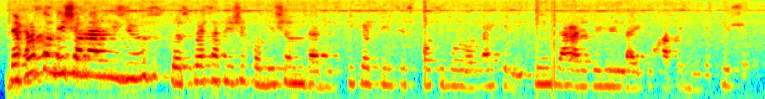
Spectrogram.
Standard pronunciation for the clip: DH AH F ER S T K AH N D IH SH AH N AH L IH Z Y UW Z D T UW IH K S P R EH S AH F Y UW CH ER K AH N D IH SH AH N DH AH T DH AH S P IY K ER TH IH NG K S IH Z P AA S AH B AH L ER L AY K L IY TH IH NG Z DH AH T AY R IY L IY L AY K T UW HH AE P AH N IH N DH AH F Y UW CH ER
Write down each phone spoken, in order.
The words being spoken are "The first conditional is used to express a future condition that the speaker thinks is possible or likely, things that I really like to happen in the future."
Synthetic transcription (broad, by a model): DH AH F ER S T K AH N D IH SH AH N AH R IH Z Y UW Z T UW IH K S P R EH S AH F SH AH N K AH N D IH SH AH N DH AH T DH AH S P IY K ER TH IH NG S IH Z P AA S AH B AH L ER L AY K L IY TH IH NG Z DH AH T AY R IY L IY L AY K T UW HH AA P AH N IH N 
